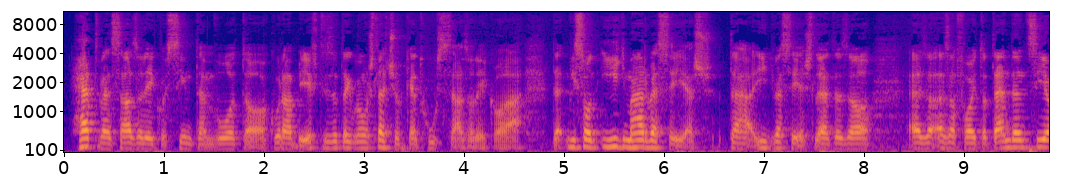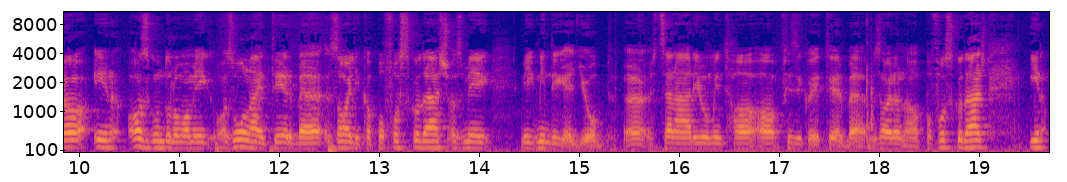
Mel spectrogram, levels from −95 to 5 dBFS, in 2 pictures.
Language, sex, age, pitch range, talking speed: Hungarian, male, 30-49, 135-170 Hz, 160 wpm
